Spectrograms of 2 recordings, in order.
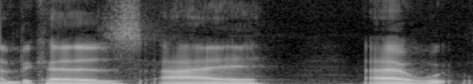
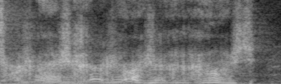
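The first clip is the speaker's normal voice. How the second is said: high mock crash sounds; boy mimicking his sister's bike crashing, high; mimicked crash noises; 11 semitones higher, slower than usual.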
